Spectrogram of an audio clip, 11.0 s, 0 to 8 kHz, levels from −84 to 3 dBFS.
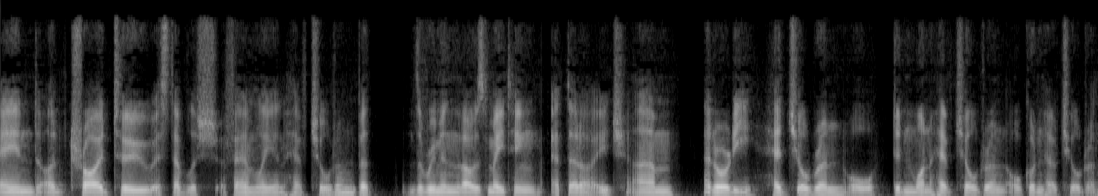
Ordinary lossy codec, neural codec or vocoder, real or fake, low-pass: MP3, 48 kbps; codec, 24 kHz, 0.5 kbps, DualCodec; fake; 7.2 kHz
